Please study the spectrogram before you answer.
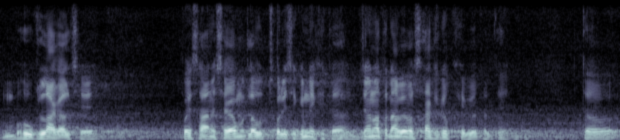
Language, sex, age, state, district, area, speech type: Maithili, male, 30-45, Bihar, Purnia, rural, spontaneous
